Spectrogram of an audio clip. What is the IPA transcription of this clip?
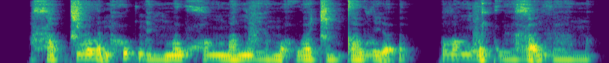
x a˨˩ t̚ t͡ɕ ɨ˨˦ ə̯ l ə̰˧˥ n h u˦˥ k̚ n e̤˨˩ ŋ m ə˨˦ w x ɔ˧ ŋ m a˨˦ n v i̤˨˩ ə̯ m o̰˧˨ h w əː˧ t͡ɕ ə̤˨˩ m t̪ a˨˦ w l ḭ˧˨ ə̯ ʔ | l ɔ˧ ŋ v ə̰˧˨ j k w ɨ̤˨˩ ə̯ ɣ a̰˧˥ j l ə̤ː˨˩ m

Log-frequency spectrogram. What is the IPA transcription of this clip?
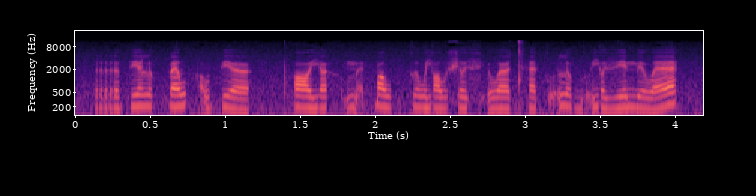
r ʊ pʲ œ l u k͡p ɛ w h ɔ̰ w pʲ œ | pʰ ɔ j œ h ṵ m ɛ̰ k͡p ɔ w kː ɯ w j ɔ w ʃ ɯ fʲ ɛ̰ w œ tʰ ɛ k ṵ l u ɡ ṵ j ʊ vʲ ɛ mʲ ɔ w ɛ

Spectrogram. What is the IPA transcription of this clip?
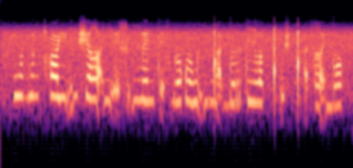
w ɤ ɡ u n qʰ u j ḭ n ʃ e ʁ a̰ ɲ ḛ ɬ ḭ ŋ͡m e n t ḛ s ɡ ɤ ɓ ɤ w ḭ ɡ ŋ͡ǃ a̰ ɡ d o r t i l ɔ ǃʰ ṵ ʃ ǃʰ a̰ s ʁ ḛ n d ɔ

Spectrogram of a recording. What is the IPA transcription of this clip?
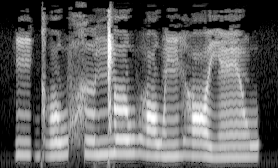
i˨ ɡʱ o˨˦ w x ɯ˧ ŋ͡ǁ ɤ˦ w ɦ ɔ˧ w ĩ˨˦ ɦ ɔ˦˨ j ẽ˦ w

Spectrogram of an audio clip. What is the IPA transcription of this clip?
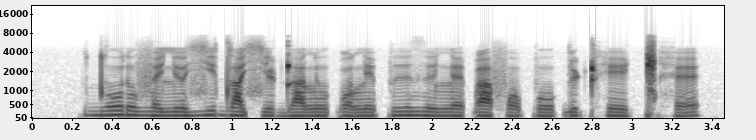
d o ɾ ʊ v ɛ lʲ ɔ zʲ ɘ d a sʲ a ɖ a l ʊ ɠ ɔ l e p ɨ ð ɨ l ɛ ɓ a f ɔ p o ɠ ɨ ʈʰ e ǁʰ ɛ

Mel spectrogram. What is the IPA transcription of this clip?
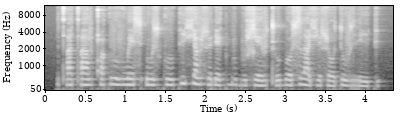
tʼ a tʼ a v qʼ o k v u v w e s ʔ u z k u k i ç a v ɬ ɨ ɗ e k b u b u ɕ e v tʼ u ɓ o s l a ç ɨ ɬ o t u v r i k

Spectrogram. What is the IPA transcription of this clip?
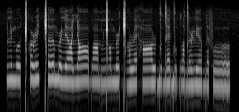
lʲ ʊ m ʊː ǁʰ ɔ ɭ i ǁ əː m ə˞ lʲ ɑː ʎ ɑː b ɑː m ŋ͡ǁ ɔ m ə˞ ɡ͡ǁ ɑ ɹ ɛ h ɑː ɹ ɡ u d ɛ ɡ u b lˠ ə d əː ɭ lʲ əː b ɛ f ʊː

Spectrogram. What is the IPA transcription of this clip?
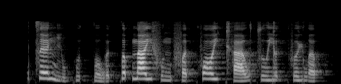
t͡s ɛː˥ ŋ iː˨˩ w kʷ ɐ˨˥ t̚ t̪ o˨˩ w ɵ˥ t̚ t̪ ɐ˥ p̚ n̪ aː˥ j f ʊ˨ ŋ f ɐ˨˥ t̚ f ɔː˥ j kʰ aː˨˥ w t͡s uː˧ j ɵ˧ t̚ f ɵ˧ ɥ w ɐ˨ p̚

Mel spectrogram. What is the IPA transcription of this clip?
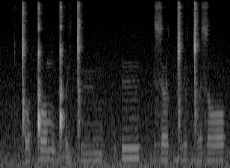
ǀ o˩ ǃ o˧ m ɡ͡ǃ ɵ˩ j ǀʰ ʉ˧ m | ʔ ɨ˥ | z ɵ˧ l ɡ͡ǀ ʉ˧ l ɡ͡ǀ ɵ˧ z o˧

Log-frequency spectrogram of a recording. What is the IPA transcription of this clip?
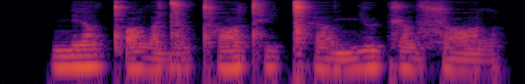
n i lˠ tʼ ɒ lˠ ɘ dʲ ə lˠ tʰ ɒ tʰ i ǀʰ ɜ lˠ nʲ u kʲ ə lˠ s ɒ lˠ

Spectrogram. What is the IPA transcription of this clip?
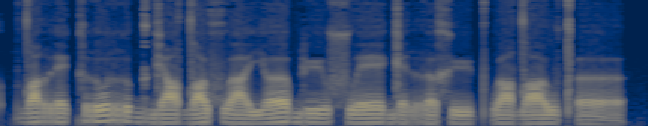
dˤ u r e k r u r u ɡ ə ɡ eː dˤ u xʷ aː j əː b yː sʷ eː ɡ e r ə x yː pʼ uː dˤ uː tʼ əː

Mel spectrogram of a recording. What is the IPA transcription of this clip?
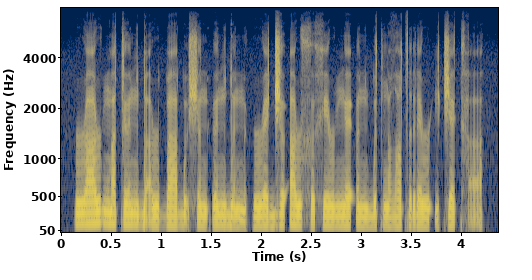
ɹ a ɹ ŋ͡m a t ɘ n ɡ͡b a̰ ɹ ɓ a ɓ ə̰ ʃ ə n ʔ ɘ n ɡ͡b ə n | ɹ ɛ d͡ʒ ə ʔ a ɹ x ə x e ɹ ŋ ɛ ʔ ə n ɓ ə t ŋ ə ðˤ a t r ɛ ɹ ʔ i t͡ʃ ɛ kʰ a̰

